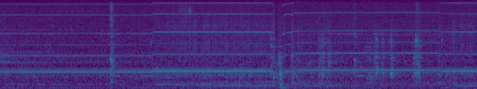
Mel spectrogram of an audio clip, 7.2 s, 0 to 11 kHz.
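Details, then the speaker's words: 2013 Ford Territory 2.7 L V6 turbo diesel, priming the fuel pump by cycling the ignition after a fuel filter change; steady electric buzz stepping in pitch as air is pushed out. "As you prime the system, you'll probably hear the fuel pump go really, really fast. It'll buzz really loud, but then it'll start to gurgle and quieten down as that air dissipates out of the system, because we know the air is compressible, whereas fluid is not."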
